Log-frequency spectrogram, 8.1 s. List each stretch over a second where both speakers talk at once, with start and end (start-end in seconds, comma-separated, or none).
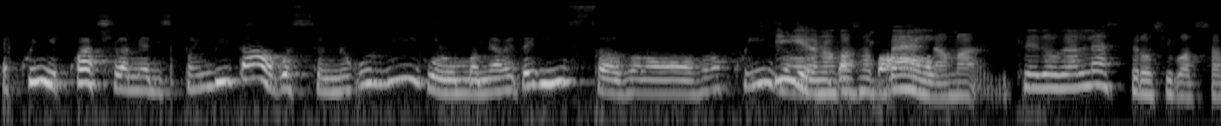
5.0-6.3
